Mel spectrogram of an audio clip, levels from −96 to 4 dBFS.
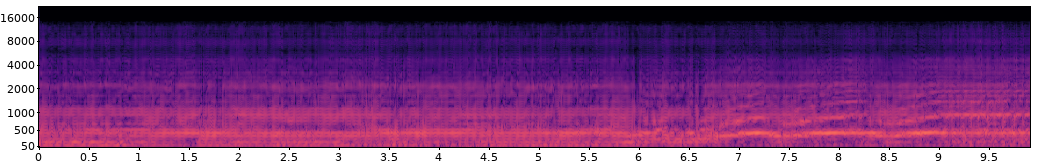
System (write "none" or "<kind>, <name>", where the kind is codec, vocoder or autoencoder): vocoder, BigVGAN v2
